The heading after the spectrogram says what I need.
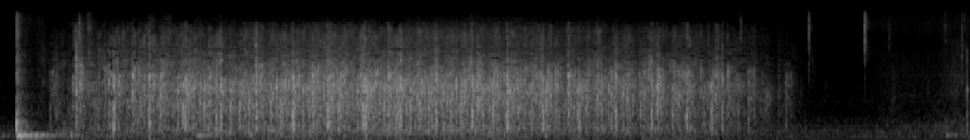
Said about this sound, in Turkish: O yüzden anneanneni burada en güzel şekilde analım ve alkışlarımız anneannene gelsin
